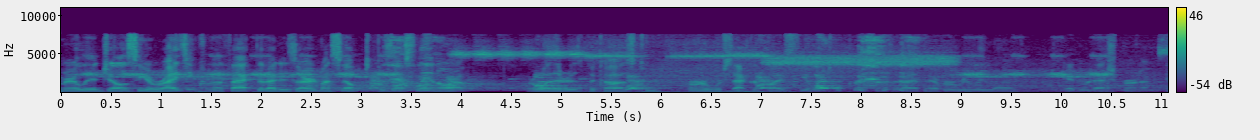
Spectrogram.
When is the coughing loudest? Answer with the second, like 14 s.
8 s.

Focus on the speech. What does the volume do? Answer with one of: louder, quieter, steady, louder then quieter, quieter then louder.
quieter.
